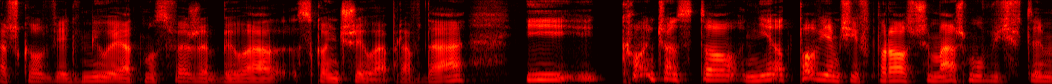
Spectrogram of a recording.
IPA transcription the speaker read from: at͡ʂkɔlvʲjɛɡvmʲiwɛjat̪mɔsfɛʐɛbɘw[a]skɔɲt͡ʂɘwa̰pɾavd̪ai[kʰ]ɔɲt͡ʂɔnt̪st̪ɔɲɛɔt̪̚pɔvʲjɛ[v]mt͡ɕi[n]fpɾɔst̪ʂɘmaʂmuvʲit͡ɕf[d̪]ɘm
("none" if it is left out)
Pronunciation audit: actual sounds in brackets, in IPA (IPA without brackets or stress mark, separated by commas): a, kʰ, none, none, t̪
